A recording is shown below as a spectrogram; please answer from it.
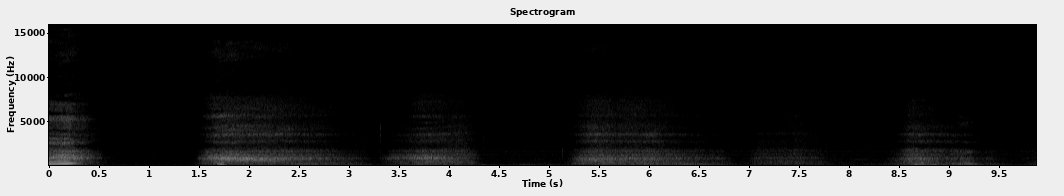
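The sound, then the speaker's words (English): Slow, deep breaths drawn in and let out at the start of a guided meditation. Several broad, airy bursts of inhaling and exhaling, each lasting about a second or more, are separated by short pauses and heard alone, without talk. “Begin by taking three deep breaths.”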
